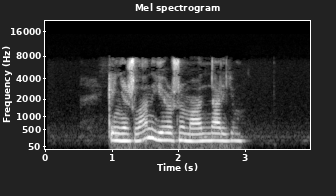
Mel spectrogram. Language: Mari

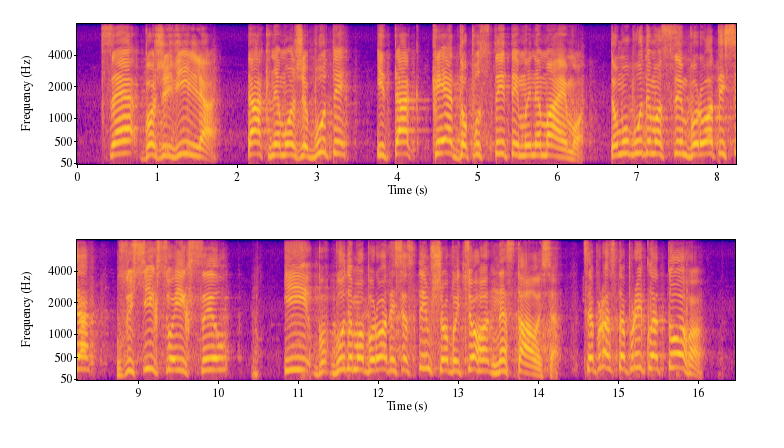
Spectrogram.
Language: Ukrainian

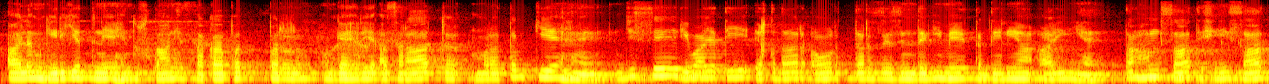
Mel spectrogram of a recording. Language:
Urdu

